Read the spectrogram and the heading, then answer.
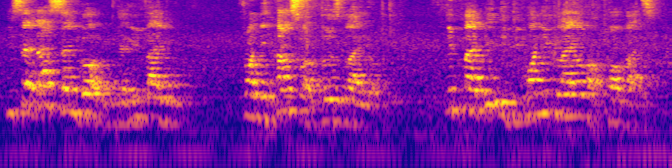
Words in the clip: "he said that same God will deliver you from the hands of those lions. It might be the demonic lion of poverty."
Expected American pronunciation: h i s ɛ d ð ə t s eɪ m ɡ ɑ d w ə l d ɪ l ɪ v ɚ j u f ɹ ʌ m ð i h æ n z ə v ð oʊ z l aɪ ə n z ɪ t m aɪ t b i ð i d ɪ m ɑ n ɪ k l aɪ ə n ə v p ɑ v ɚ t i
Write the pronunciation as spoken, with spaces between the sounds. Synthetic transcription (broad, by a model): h i s ɛ d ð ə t s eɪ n ɡ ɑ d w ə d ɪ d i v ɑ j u f ɹ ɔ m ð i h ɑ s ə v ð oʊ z l aɪ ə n ɪ t m aɪ t b i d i d ɪ m ɑ n ɪ k l aɪ ə n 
